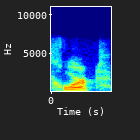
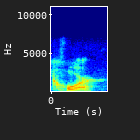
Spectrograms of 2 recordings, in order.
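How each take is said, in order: First: The word ends with an audible P sound. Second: The word ends with no P sound. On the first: "some people will pronounce the P" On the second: "I don't actually pronounce the P"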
